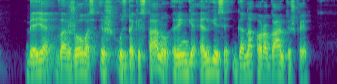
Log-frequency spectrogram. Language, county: Lithuanian, Marijampolė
